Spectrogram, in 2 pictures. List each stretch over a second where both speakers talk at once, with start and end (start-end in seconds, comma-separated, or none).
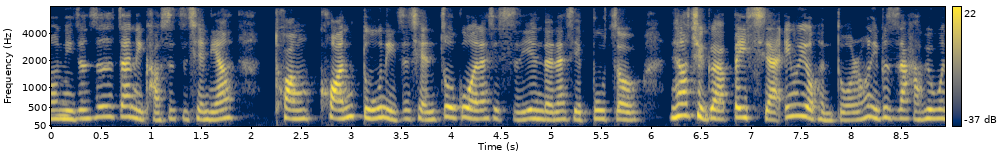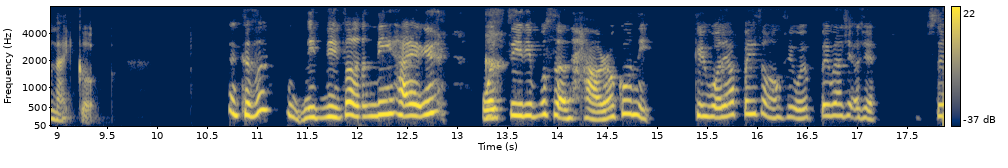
none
